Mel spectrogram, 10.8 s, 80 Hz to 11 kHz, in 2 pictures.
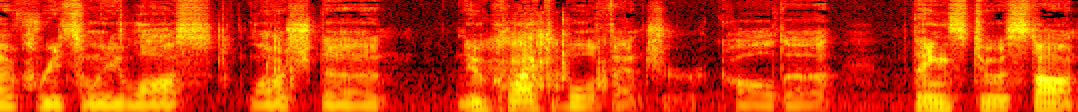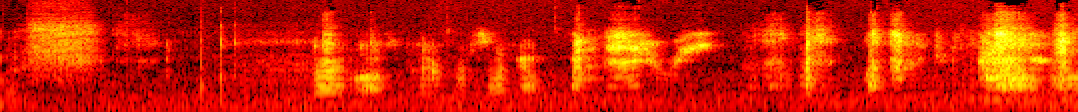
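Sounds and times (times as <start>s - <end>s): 
speech: 0.0s - 5.9s
low hum: 0.0s - 10.7s
choppy garbled voice over a thin Bluetooth phone line during a phone interview: 7.0s - 10.7s.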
